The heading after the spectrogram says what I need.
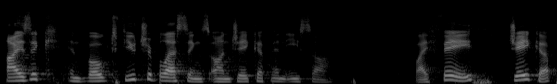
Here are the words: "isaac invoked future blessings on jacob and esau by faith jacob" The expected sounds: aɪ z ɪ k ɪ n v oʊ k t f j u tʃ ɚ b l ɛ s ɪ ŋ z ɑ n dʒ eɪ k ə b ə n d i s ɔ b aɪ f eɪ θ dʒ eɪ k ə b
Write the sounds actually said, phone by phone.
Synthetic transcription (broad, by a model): aɪ z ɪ k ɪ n v oʊ k t f j u tʃ ɚ b l ɛ s ɪ ŋ z n dʒ eɪ k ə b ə n i s ɔ b aɪ f eɪ θ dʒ eɪ k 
